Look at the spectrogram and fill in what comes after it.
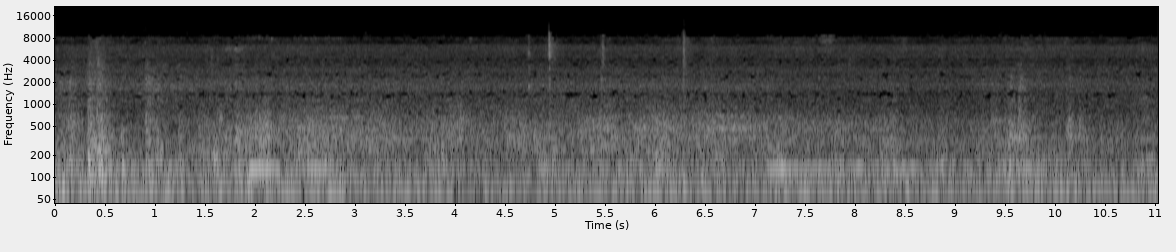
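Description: Inside a moving train: a steady low rumble of the wheels on the track, with a low hum that comes and goes.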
